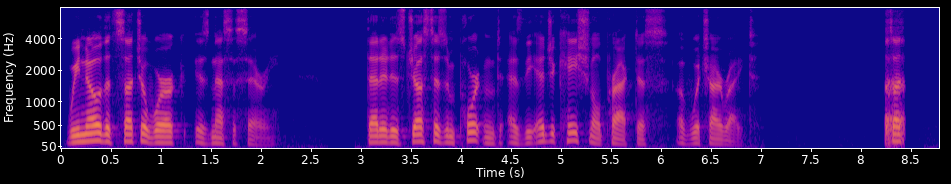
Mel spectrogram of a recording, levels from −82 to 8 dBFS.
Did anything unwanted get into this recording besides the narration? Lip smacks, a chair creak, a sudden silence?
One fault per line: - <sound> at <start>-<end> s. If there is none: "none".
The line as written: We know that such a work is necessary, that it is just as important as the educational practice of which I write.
- laugh at 8.2-8.4 s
